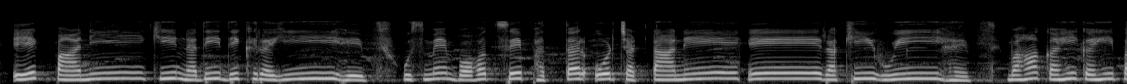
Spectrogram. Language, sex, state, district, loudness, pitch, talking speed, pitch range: Hindi, female, Maharashtra, Pune, -23 LUFS, 245 Hz, 110 wpm, 220-265 Hz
